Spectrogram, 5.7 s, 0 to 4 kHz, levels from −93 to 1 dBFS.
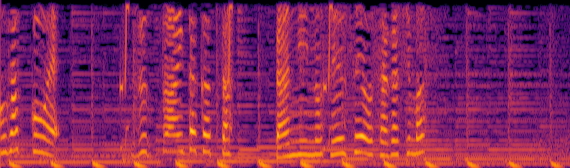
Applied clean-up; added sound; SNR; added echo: none; none; none; none.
